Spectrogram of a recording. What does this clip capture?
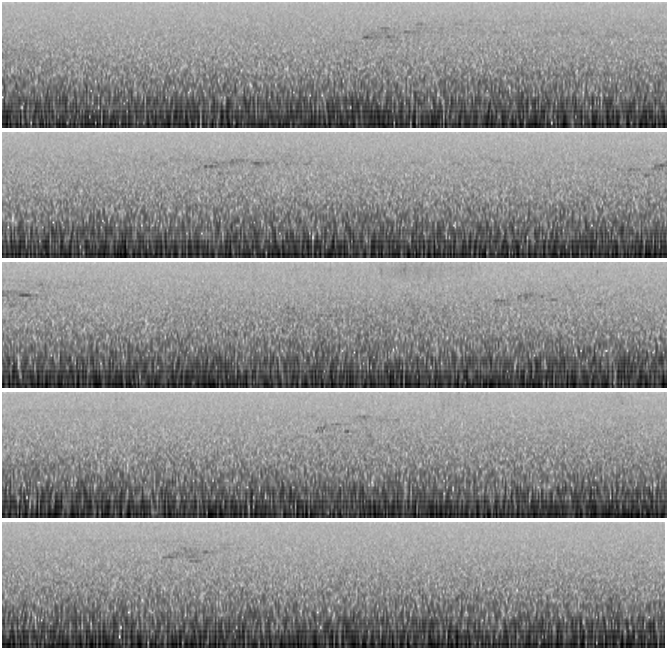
Swainson's Thrush, Dark-eyed Junco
